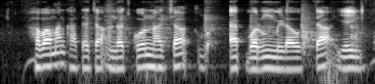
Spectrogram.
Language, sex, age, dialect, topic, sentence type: Marathi, male, 25-30, Varhadi, agriculture, question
